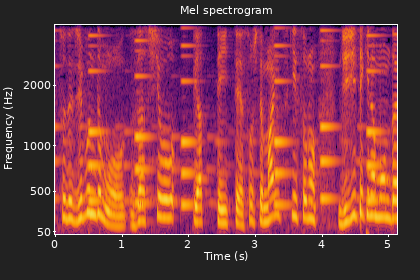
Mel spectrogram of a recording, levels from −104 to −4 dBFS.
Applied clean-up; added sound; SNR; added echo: none; Ringtone; 7 dB; none.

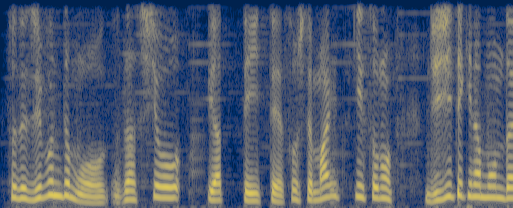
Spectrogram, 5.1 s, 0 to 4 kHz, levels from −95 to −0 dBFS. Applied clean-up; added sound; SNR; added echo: neural separator model SepFormer WHAM!.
